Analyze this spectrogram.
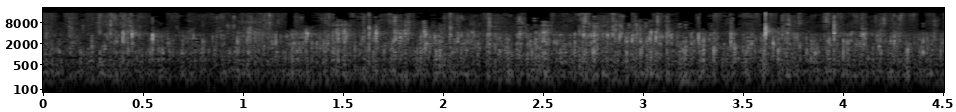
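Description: Pot of spicy pork-and-tofu stew boiling, a steady, dense crackle of small bubbles bursting.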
